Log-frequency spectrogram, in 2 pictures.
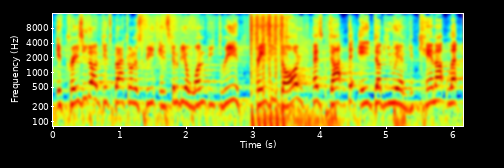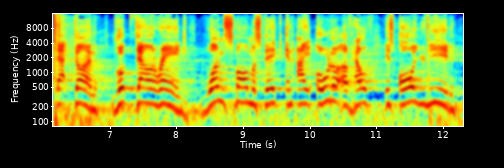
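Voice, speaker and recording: A man working as an esports caster, giving excited, dramatic live play-by-play in emphatic, punchy phrases. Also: very high voice. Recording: long hall reverb, music underneath. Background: music.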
